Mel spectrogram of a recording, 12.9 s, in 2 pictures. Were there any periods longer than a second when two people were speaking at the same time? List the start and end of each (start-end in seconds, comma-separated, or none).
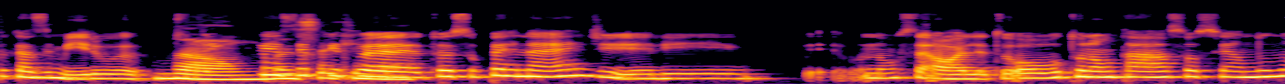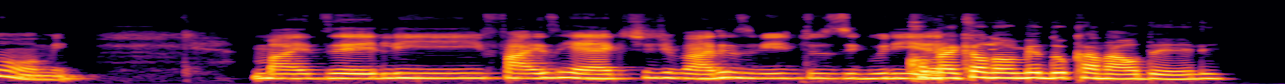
0.8-2.1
